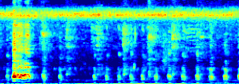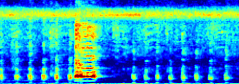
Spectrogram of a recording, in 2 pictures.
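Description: A hen clucks repeatedly in a steady rhythm while searching for a nesting spot to lay eggs, with a couple of louder squawking bursts and low farmyard background noise.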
